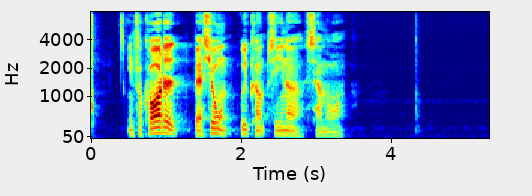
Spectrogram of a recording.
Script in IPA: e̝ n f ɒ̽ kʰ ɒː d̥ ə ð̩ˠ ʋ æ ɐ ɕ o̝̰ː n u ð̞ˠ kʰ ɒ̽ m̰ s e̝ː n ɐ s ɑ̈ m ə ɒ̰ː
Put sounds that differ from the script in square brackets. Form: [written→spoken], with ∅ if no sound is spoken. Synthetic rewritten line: e̝ n f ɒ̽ kʰ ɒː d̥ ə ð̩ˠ ʋ æ ɐ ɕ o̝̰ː n u ð̞ˠ kʰ ɒ̽ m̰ s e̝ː n [ɐ→ɐː] s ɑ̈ m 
